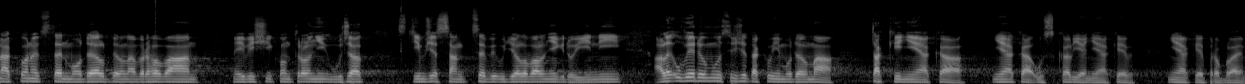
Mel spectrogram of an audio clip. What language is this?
Czech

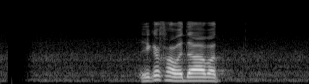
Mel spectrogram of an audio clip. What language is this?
Sinhala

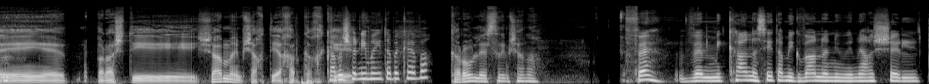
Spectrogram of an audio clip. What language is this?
Hebrew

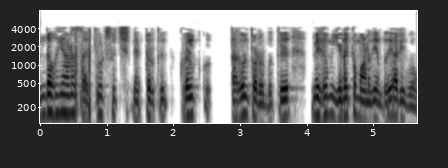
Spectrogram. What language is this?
Tamil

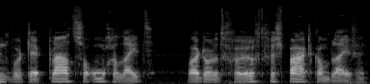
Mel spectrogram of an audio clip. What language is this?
Dutch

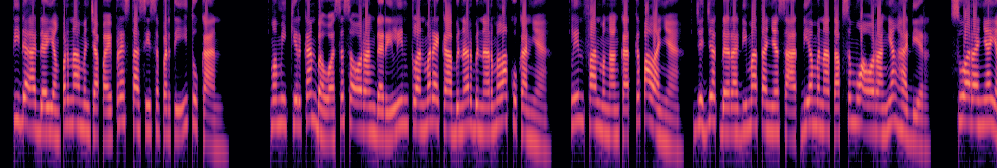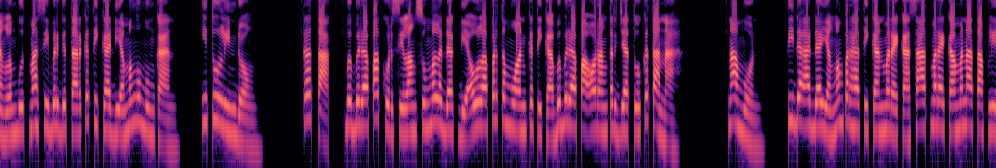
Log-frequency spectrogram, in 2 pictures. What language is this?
Indonesian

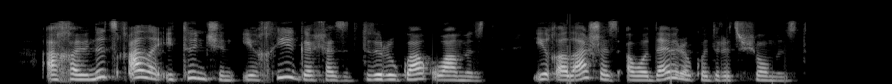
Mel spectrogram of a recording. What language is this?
Abkhazian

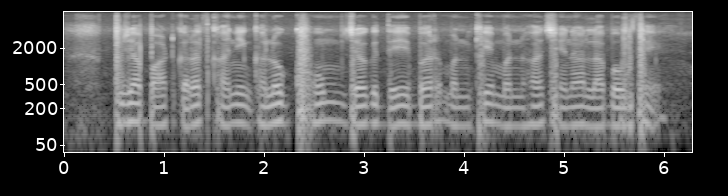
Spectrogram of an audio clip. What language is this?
Chhattisgarhi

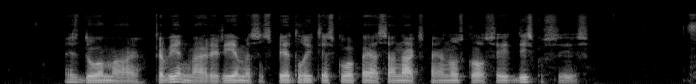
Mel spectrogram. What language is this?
Latvian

